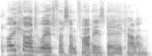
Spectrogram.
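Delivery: teasing Callum in a mock Irish brogue; Irish accent. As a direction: stretch it out in a hammed-up Irish lilt. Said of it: "spoke in an Irish accent".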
